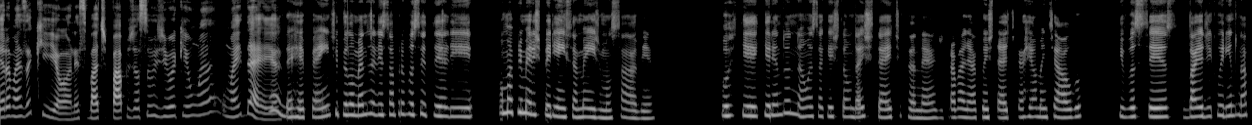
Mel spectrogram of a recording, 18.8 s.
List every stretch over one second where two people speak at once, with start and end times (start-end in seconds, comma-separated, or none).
none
